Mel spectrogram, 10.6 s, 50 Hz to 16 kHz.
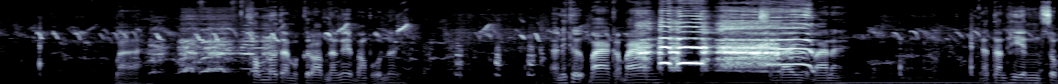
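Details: An eight-month-old Asil-Kelso cross fighting cock of 3.2 kg crows, a loud drawn-out tonal call near the middle, amid frequent male speech and clicks.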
